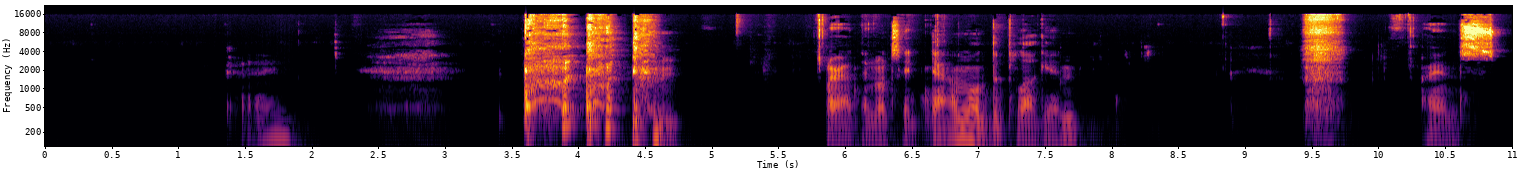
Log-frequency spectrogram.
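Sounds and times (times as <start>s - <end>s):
faint breathy sound: 2.3s - 3.2s
person coughing: 3.6s - 4.8s.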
